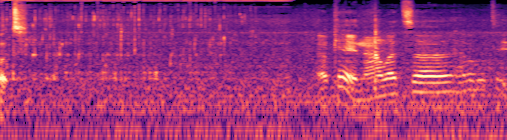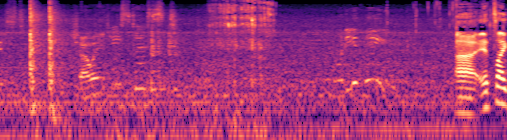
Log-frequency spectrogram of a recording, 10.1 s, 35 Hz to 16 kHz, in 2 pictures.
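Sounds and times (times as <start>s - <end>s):
speech: 0.0s - 0.4s, 3.2s - 6.9s, 8.6s - 10.1s
cold water pouring into a pot of simmered coffee and egg: 0.0s - 2.9s.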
